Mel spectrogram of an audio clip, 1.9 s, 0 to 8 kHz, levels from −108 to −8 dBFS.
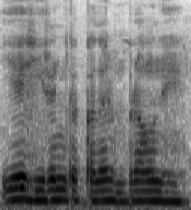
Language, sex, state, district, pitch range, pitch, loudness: Hindi, male, Arunachal Pradesh, Lower Dibang Valley, 140-150 Hz, 145 Hz, -14 LUFS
